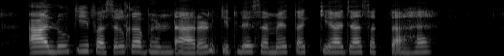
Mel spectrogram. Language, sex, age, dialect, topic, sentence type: Hindi, female, 18-24, Garhwali, agriculture, question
